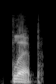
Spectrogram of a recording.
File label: "blip", American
